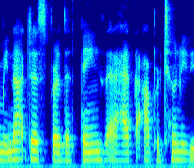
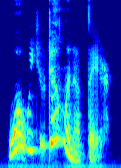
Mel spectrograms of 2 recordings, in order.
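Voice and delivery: much higher, stretched doing; incredulous high question; 12 semitones higher than usual. Shown as a demonstration. Demanding answer from husband, pitched high in disbelief.

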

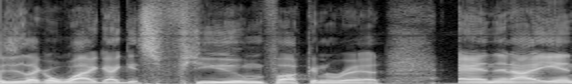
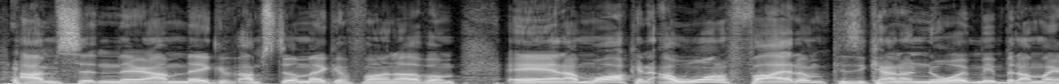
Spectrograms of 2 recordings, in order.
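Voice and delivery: ordinary talk, nothing marked

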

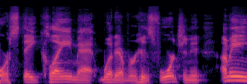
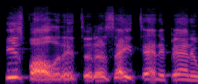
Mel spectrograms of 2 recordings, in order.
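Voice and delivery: much higher, shouting to the Lord; frantic church mother; 9 semitones higher than usual. Retold or imitated. Mother shouting prayers against satanic panic, frantic high shout. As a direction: cry out in a holy panic. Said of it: "She was like".

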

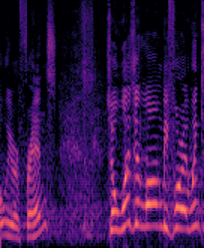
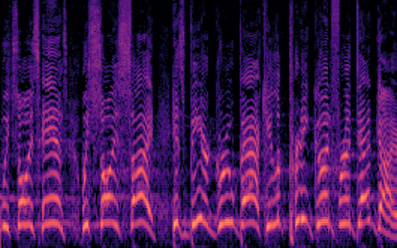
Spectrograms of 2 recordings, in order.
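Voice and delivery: higher, breathless rush of good news; excited disciples; 6 semitones higher than usual. Retold or imitated. Disciples telling Thomas about Jesus, excited and high. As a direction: burst with the news, you can't hold it in.

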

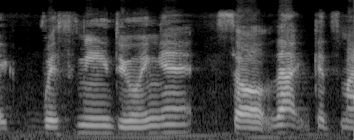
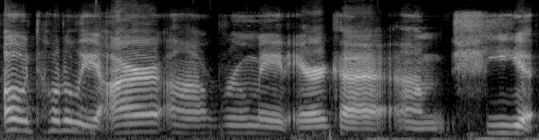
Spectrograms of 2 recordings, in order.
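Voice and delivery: ordinary talk, nothing marked

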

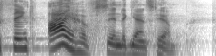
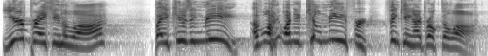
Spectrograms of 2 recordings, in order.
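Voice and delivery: fervent preaching; 9 semitones higher, 6 dB louder than usual. Acted. Preacher driving the point.

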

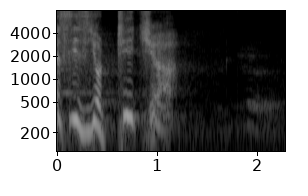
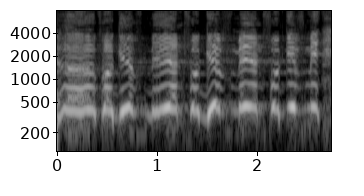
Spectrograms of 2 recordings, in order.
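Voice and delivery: higher, imitated begging repentant voice; mock pleading; 9 semitones higher than usual. Preacher mocking believers who beg forgiveness. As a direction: play a pleading penitent, lightly. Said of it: "we go on and repent and cry".

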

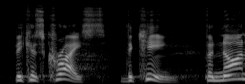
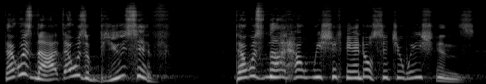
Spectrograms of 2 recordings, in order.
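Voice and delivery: realization; 8 semitones higher, 4 dB louder than usual. Retold or imitated. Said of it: "I read this and I was like".

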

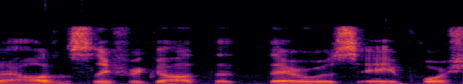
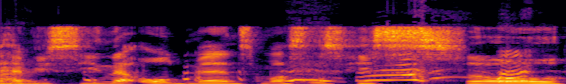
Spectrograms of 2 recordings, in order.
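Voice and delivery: high, giddy, laughing through it; laughing gush; 10 semitones higher, 8 dB louder, slower than usual. Real, not acted. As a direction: swoon over the muscles while cracking up. Gushing over Bumi's muscles, laughing.

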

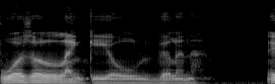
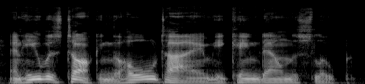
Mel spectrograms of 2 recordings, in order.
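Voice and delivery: ordinary delivery

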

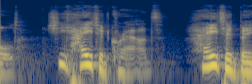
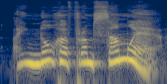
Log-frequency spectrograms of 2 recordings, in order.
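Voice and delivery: higher character voice, puzzled; inner thoughts of Helmut; 11 semitones higher than usual. Acted. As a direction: wonder it to yourself. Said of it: "he thought to himself".

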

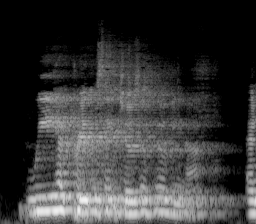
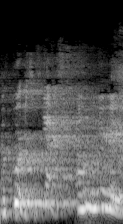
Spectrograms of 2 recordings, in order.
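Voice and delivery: excited yes; 5 semitones higher, 4 dB louder, faster than usual. Retold or imitated. Accepting proposal, laughing.

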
